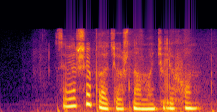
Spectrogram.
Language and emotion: Russian, neutral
